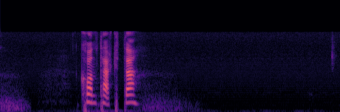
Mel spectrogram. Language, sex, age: Swedish, female, 38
